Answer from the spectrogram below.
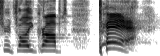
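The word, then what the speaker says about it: peh (פ): It's the 17th letter of the Hebrew alphabet, and it is pronounced in Hebrew, peh. We spell it in English, P-E-H.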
